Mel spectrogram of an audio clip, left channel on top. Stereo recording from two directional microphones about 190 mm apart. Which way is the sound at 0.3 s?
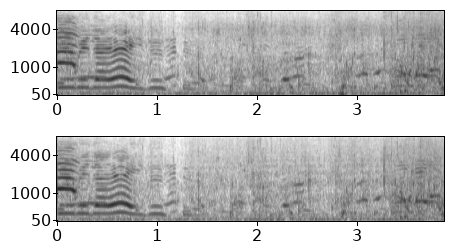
40° right (ahead or behind).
